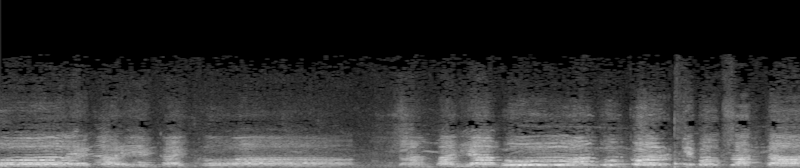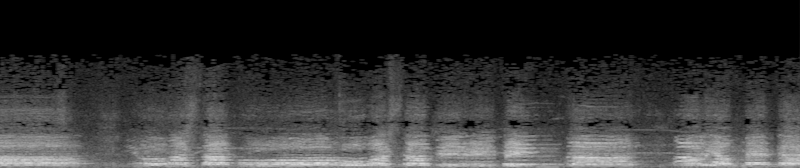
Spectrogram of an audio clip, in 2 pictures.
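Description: Mixed choir of men's and women's voices singing, in phrases broken by short breaths.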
